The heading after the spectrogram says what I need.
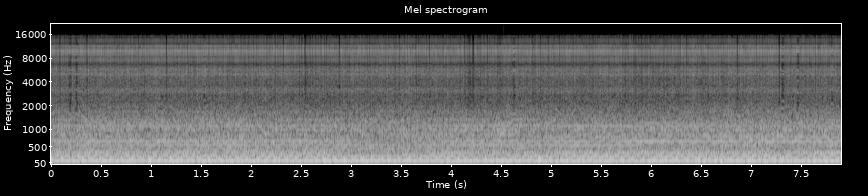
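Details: N735D aircraft engine at idle after spider replacement, at altitude, on approach and over the runway: steady drone with a rough, uneven pulse underneath; abnormal idle noise, cause unclear.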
